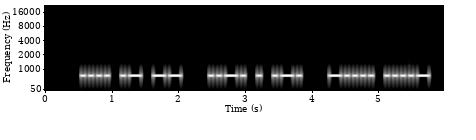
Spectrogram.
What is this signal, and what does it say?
Morse code, heard as a keyed tone, about 20 wpm, 700 Hz. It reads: HAM FER 64
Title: Practice QSO - Exchange 3 - More Info - 20wpm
